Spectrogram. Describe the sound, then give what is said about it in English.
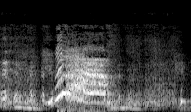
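A voice lets out a drawn-out, exaggerated scream with a slowly sliding pitch, as if imitating a slow-motion cry, loud, with softer vocal sounds before and after. “Screams. Everything in slow motion.”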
